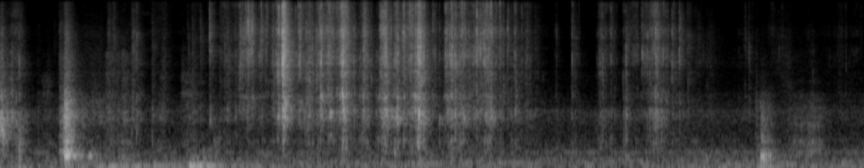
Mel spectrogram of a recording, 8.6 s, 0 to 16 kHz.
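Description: Foil wrapper of a 2021-22 Upper Deck Series 1 hockey card pack crinkling and tearing as it is ripped open by hand, with a busy run of crackles between about two and five seconds in and a few sharp clicks.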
